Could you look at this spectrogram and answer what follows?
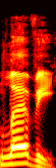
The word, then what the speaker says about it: Levy: Eugene Levy is 78, started out as a cast member of SCTV, pronounces his name Levy. Yes, he really does.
